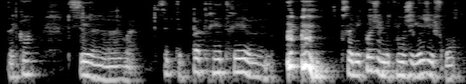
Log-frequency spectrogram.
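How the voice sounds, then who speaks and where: A hoarse, short-of-breath woman speaking softly and hesitantly with many fillers as she reads cards in a casual video. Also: fairly low pitch. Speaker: card reader. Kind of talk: casual tarot reading video. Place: home, near a sleeping child, outdoor birds.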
